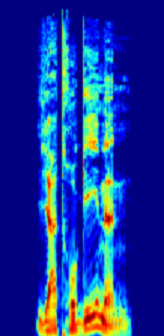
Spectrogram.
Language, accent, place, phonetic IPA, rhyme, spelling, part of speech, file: German, Germany, Berlin, [i̯atʁoˈɡeːnən], -eːnən, iatrogenen, adjective, De-iatrogenen.ogg
- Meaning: inflection of iatrogen: 1. strong genitive masculine/neuter singular 2. weak/mixed genitive/dative all-gender singular 3. strong/weak/mixed accusative masculine singular 4. strong dative plural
